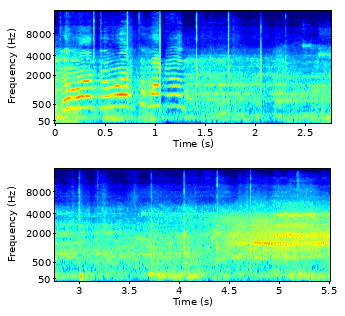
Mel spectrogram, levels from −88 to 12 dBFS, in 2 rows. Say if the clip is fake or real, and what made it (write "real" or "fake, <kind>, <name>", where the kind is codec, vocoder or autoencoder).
fake, codec, SNAC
